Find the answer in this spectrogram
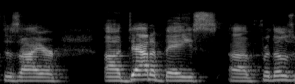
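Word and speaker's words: DSIRE: the the desire not it's not spelled desire but it's it's pronounced desire uh database uh for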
